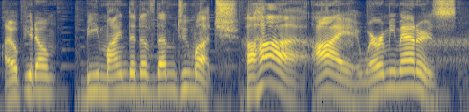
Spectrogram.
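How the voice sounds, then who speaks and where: A man's voice: a little high, unhurried, fairly bright tone, soft background music. A man voicing a boisterous, jolly male pirate captain in a video game, with a hearty pirate dialect. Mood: jovial.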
